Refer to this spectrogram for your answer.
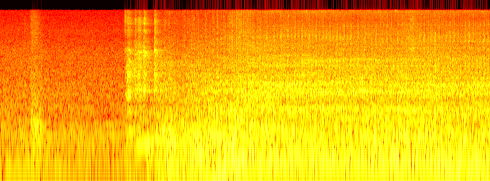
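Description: After a quiet moment the engine catches and settles into a steady, even run with no knocks, rattles or grinding from the drive.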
